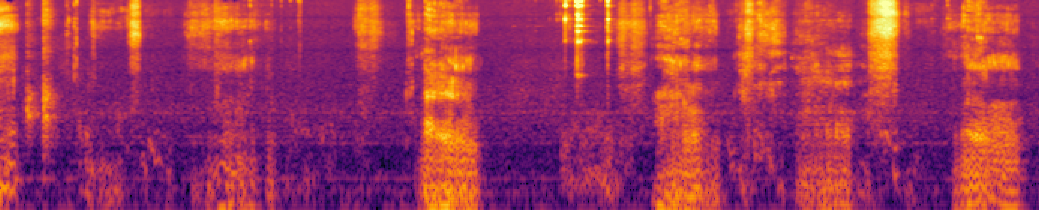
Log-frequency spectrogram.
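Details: French Bulldog in Palo Alto, California, making deep throaty grunts and growly snorts, several loud bursts about every two seconds, separated by quieter snuffling and breathing.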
